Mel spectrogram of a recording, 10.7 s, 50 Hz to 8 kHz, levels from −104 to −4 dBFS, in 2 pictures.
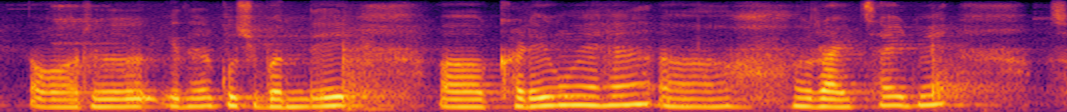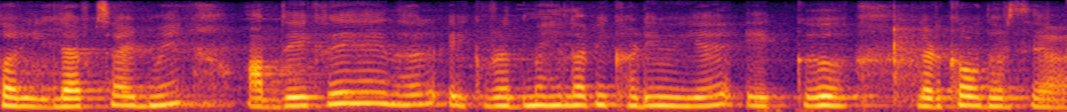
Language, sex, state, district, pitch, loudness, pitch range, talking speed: Hindi, female, Uttar Pradesh, Hamirpur, 225 Hz, -18 LUFS, 210-240 Hz, 190 wpm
